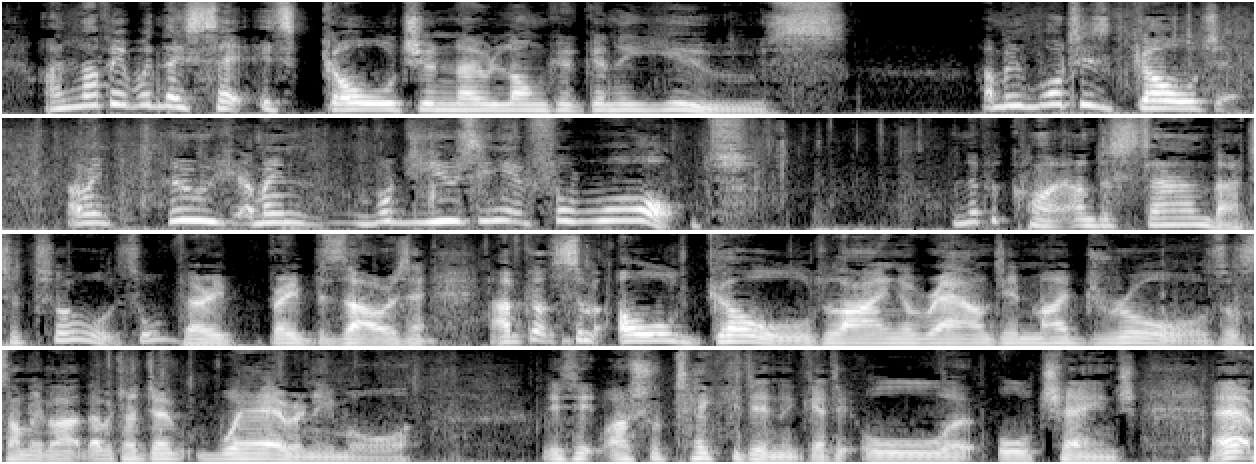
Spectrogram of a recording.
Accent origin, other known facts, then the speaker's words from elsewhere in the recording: London, United Kingdom; now in County Durham, United Kingdom; I'm a Londoner living up in the northeast, County Durham.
